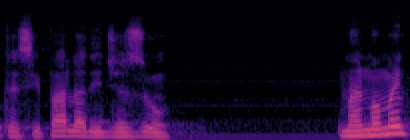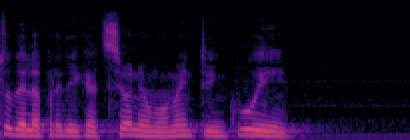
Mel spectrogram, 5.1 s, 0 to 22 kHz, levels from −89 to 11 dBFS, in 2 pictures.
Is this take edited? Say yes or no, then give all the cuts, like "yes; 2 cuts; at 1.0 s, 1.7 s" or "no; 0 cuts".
no; 0 cuts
